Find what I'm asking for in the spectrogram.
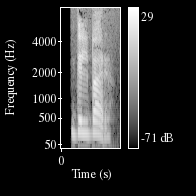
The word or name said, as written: दिलबर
